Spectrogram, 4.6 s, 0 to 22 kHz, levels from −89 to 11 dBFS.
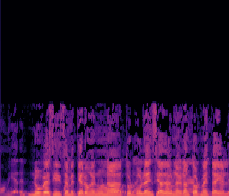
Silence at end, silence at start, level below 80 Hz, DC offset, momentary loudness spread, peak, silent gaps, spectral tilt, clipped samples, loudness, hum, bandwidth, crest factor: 0 s; 0 s; -72 dBFS; under 0.1%; 5 LU; -4 dBFS; none; -4.5 dB/octave; under 0.1%; -20 LUFS; none; 10.5 kHz; 16 dB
